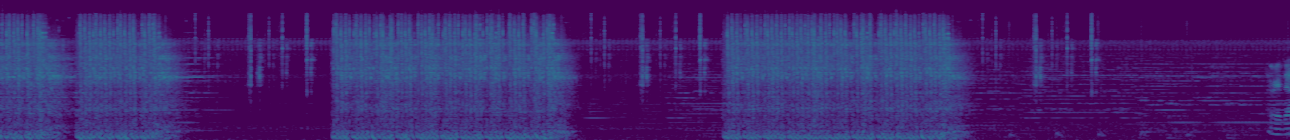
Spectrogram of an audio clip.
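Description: Heavy bursts of gunfire in a RoboCop video game come in three long, loud sustained volleys separated by quieter stretches of scattered shots and mechanical noise.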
